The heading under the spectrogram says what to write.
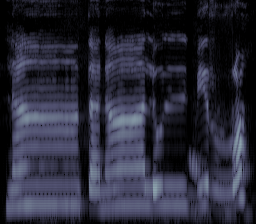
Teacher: لن پہ اخفاء کا قاعدہ ہے اور را کو موٹا پڑھیں گے۔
